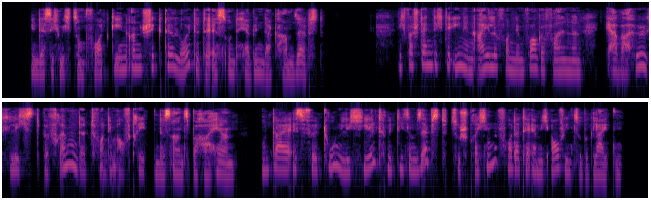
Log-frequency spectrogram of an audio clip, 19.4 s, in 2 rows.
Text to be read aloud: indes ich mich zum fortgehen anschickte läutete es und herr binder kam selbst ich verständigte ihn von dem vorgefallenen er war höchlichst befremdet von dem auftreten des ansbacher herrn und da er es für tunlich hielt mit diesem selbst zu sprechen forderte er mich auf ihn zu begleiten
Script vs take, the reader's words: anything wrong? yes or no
yes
